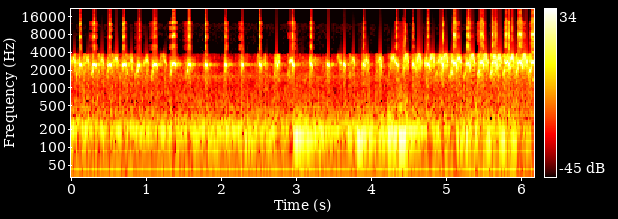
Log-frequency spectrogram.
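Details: Female osprey at a live-camera nest on Long Island, New York, calling in alarm as she chases an intruder off around 7:50 pm: dense, rapid run of sharp whistled chirps, slightly irregular, over a steady low hum.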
